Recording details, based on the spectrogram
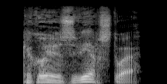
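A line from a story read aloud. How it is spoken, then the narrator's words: Exclaiming. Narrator (Russian): воскликнула Анна Мейснер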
